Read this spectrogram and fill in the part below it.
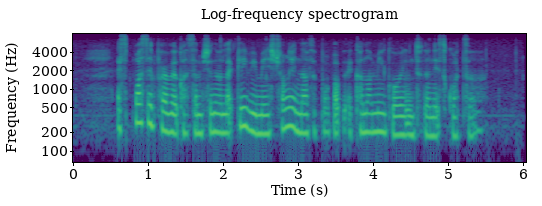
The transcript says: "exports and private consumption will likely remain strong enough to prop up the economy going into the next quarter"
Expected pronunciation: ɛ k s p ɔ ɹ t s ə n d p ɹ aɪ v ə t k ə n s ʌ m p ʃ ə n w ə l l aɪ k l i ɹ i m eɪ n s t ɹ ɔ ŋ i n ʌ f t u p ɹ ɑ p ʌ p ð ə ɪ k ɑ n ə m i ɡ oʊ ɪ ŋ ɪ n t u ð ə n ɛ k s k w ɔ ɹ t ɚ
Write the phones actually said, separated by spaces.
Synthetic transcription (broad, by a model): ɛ s p ɔ t s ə n p ɹ aɪ v ə t k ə n s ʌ m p ʃ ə n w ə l l aɪ k l i ɹ i m eɪ n s t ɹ ɔ ŋ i n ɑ f t u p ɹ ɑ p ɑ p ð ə ɪ k ɑ n ə m i ɡ oʊ ɪ ŋ ɪ n t u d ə n ɛ k s k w ɔ t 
